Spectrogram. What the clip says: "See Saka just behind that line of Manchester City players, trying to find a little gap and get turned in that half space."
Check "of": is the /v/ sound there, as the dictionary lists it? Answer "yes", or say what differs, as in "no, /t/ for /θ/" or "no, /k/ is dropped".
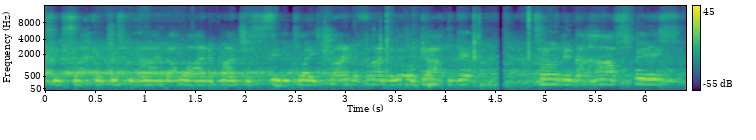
yes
